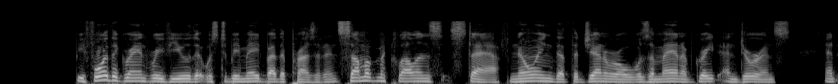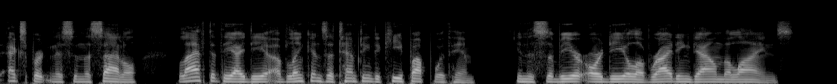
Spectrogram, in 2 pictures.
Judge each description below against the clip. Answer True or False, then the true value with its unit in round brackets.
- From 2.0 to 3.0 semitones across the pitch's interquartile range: True (2.6 semitones)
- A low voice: True (130 Hz)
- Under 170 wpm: False (185 wpm)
